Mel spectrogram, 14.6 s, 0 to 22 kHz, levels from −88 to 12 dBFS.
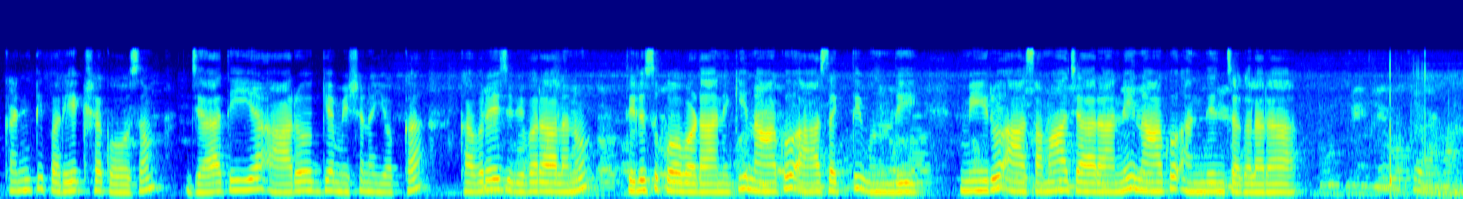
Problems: background conversations at intervals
